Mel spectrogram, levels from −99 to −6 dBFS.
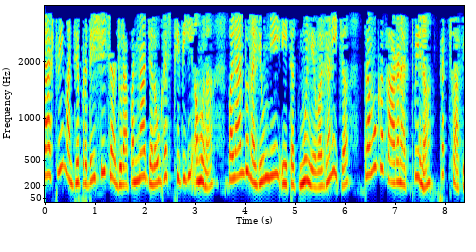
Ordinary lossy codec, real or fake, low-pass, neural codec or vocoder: MP3, 16 kbps; fake; 3.6 kHz; codec, 16 kHz, 1 kbps, X-Codec, HuBERT features, trained on LibriSpeech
